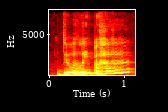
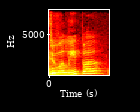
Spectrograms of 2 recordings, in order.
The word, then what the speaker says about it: Dua Lipa: Dua Lipa? – Dua Lipa. – What's her name? Is that her name? – Dua Lipa. – Okay. Dang. I didn't know if I was saying it right or not.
